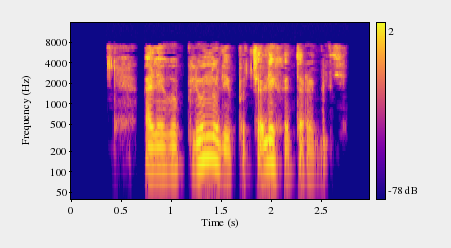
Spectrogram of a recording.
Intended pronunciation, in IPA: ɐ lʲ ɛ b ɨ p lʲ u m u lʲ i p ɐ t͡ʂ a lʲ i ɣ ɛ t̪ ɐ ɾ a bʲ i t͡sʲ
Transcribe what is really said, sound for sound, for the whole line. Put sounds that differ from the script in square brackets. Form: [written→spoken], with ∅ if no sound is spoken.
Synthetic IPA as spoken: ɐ lʲ ɛ [b→v] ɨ p lʲ u [m→n] u lʲ i p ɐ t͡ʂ a lʲ i ɣ ɛ t̪ ɐ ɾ a bʲ i t͡sʲ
